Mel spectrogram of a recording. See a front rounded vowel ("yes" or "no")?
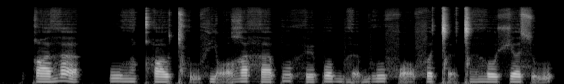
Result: yes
